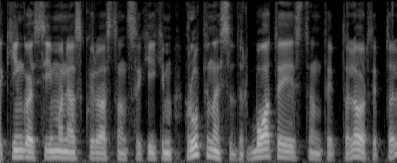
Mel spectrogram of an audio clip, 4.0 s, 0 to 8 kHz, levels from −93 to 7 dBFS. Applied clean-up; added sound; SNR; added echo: none; none; none; none.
